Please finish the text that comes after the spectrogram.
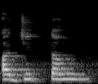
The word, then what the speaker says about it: अजितंग: सैना साध समूह, सूर अजितंग, अजितंग ऐड़ा, जजे नूं सियारी, तत्ते उपर टिप्पी की मात्रा, नासकी उच्चारण होएगा अजितंग।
